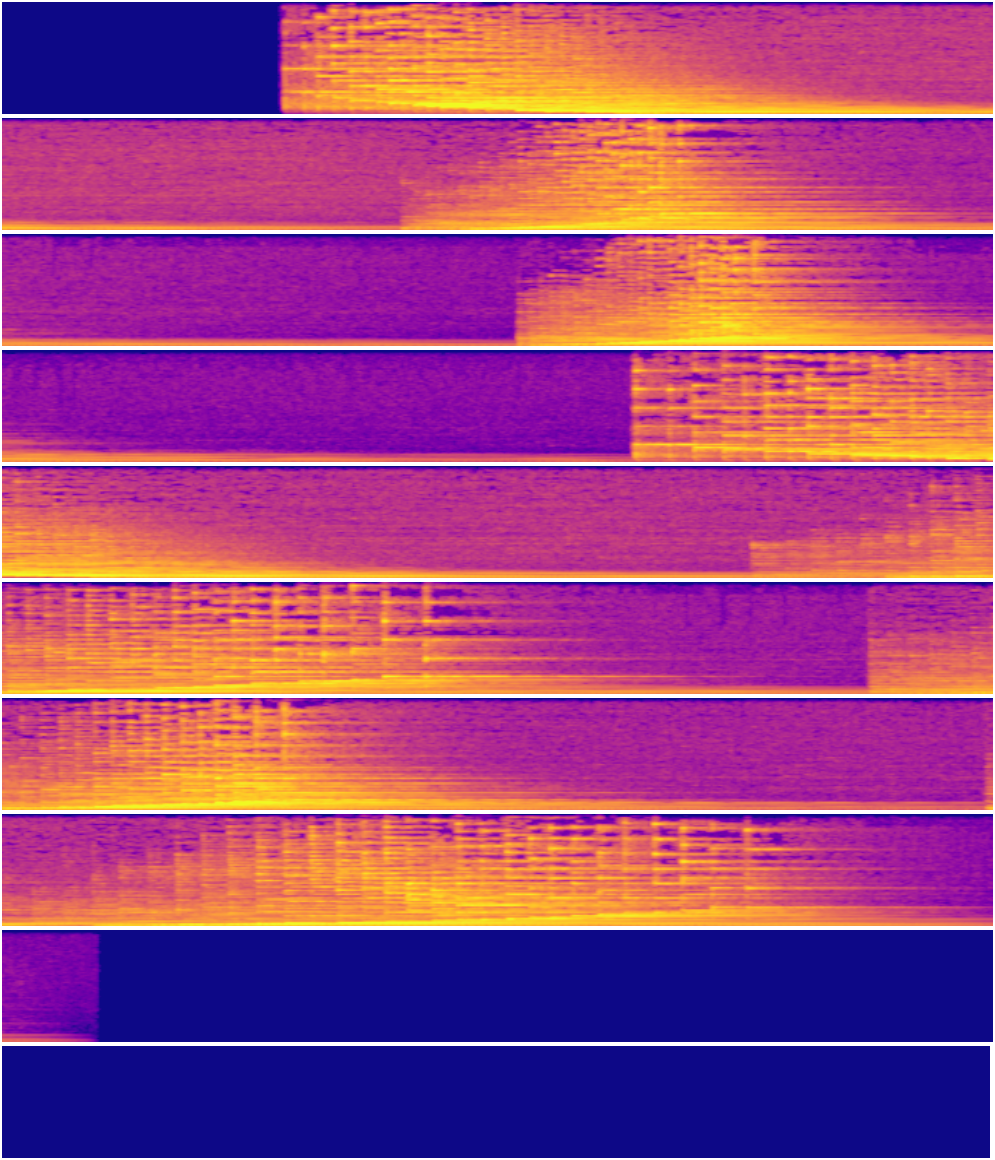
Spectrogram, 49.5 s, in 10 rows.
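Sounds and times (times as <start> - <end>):
harp: 1.4 - 39.8.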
